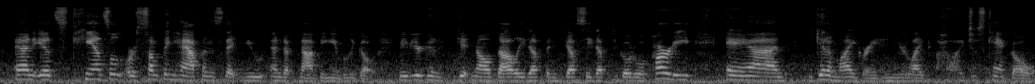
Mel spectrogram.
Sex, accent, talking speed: female, American, 250 wpm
